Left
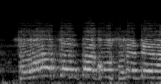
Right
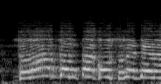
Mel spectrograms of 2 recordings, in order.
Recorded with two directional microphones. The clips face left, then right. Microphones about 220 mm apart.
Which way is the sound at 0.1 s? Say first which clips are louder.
Right 7 dB; 55° right (ahead or behind).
